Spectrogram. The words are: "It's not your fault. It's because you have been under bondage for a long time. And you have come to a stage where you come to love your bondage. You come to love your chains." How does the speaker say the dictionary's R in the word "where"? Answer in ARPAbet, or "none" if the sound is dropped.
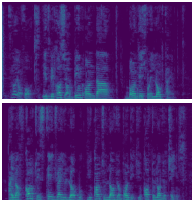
L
